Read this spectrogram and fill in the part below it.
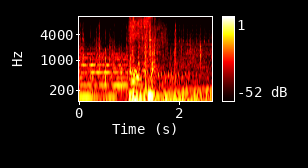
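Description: A game menu opens with a sharp electronic whoosh.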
